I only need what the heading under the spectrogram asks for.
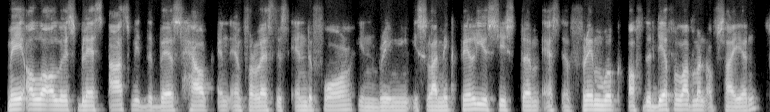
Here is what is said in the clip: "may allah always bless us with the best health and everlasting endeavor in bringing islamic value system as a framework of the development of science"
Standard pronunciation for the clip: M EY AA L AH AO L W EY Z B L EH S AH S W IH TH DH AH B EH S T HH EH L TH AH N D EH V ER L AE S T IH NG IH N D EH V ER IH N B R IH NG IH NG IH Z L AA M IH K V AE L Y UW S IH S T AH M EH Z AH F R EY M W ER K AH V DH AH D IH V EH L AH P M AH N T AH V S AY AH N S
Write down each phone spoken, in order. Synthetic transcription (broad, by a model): M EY AA L AH AO L W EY S B L EH S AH S W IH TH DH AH B EH S T HH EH L T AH N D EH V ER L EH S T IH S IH N D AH F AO IH N B R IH NG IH NG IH S L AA M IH K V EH L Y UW S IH S T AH M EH S AH F R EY M W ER K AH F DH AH D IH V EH L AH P M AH N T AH F S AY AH N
